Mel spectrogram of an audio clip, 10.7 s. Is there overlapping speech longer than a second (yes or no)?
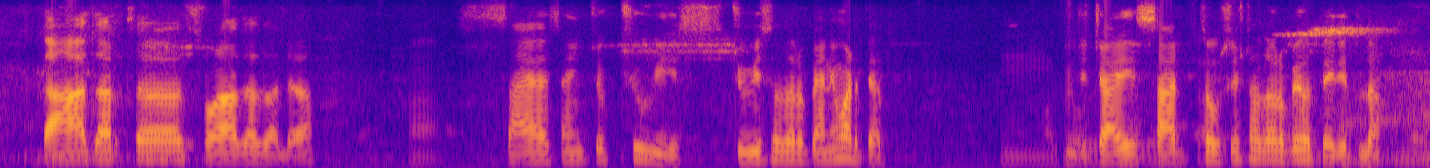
yes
